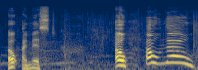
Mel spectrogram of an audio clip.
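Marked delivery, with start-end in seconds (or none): 1.4-2.4 high alarmed "oh no!"; squeaky panic. Real, not acted. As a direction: yelp in sudden alarm. Missed kick, zombie coming.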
